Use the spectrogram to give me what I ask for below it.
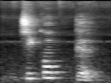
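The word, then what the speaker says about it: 時刻: 지꼬끄, 신꼬끄, 속꼬끄, 치꼬끄. 자, 시각. 우리 시간 얘기할 때 있지지, 니지, 산지, 여지, 지라고 읽죠. 그래서 시각을 읽어줄 때는 지꼬끄예요. 지꼬끄.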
